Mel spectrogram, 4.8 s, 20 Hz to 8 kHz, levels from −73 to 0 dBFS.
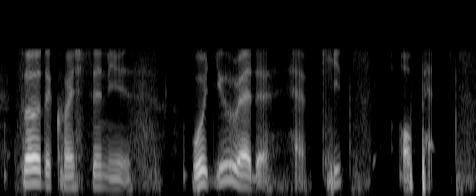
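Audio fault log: No fault to log: the speech comes through a telephone channel with nothing audible above about 3.9 kHz.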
